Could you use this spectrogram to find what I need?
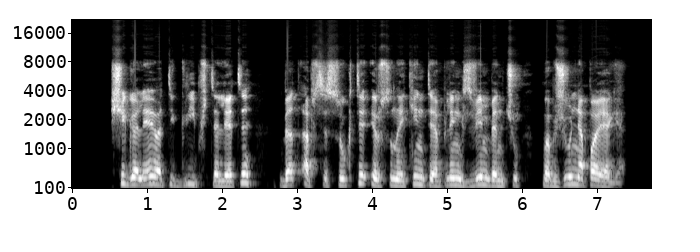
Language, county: Lithuanian, Šiauliai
